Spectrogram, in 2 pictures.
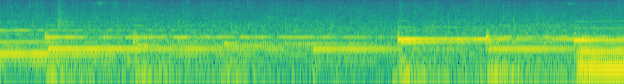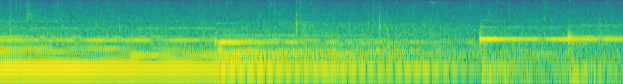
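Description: Slow, melancholic solo piano over a steady hiss of rain: a sparse melody of single notes, joined about halfway by fuller chords with a low bass note.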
